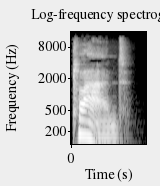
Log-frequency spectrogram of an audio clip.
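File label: "plaid", British English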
